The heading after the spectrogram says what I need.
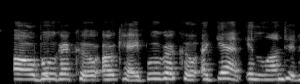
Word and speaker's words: Bugaku: This is him in Bugaku. Yes, am I saying it wrong? No, you said it right. Oh, Bugaku.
